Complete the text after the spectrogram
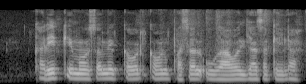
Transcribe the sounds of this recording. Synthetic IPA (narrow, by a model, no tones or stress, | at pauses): kɐɾiːb̚kemɔːsəmːẽkɔːnkɔːnpʰɐsəlʊ̰ɡʱaːʋəld͡ʒaːsɐkeːlaː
